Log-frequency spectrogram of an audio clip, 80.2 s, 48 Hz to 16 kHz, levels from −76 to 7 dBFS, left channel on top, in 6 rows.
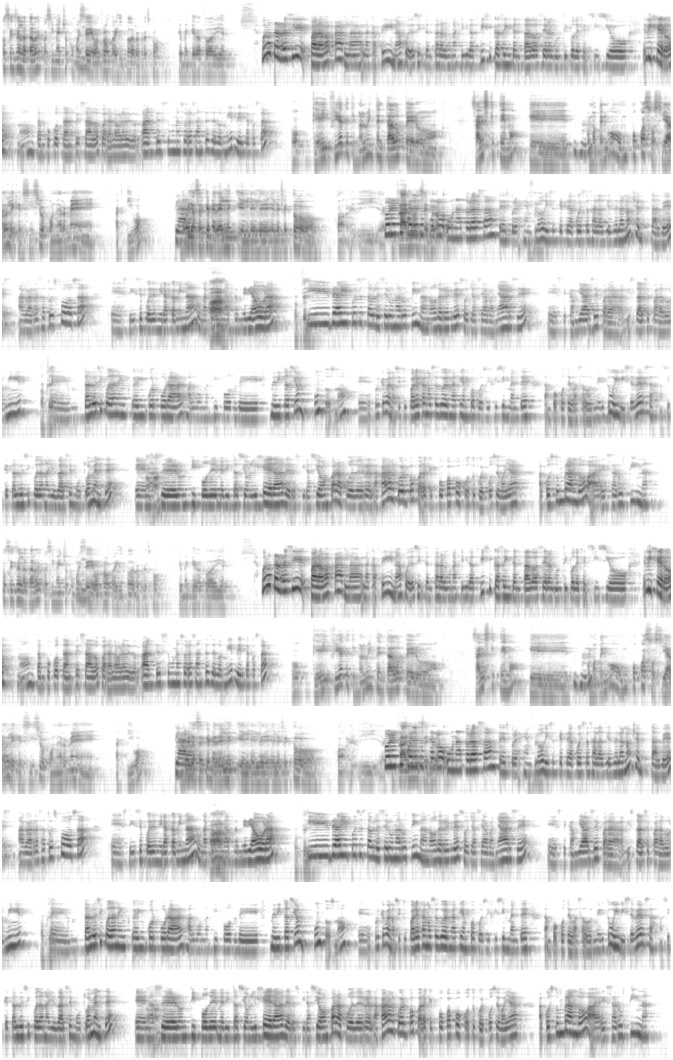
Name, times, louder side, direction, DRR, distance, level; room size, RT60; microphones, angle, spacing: voice 1, 0.0-3.1 3.5-4.4 4.8-5.1 19.2-19.3 19.6-22.1 22.8-24.7 25.1-28.6 29.3-29.6 30.3-33.1 33.5-34.4 34.7-35.5 37.4-37.6 44.3-44.6 46.1-46.3 54.4-54.6 69.8-70.1, left 4 dB, 75° left, 8 dB, 1.1 m, -32 dB
voice 2, 5.0-18.7 24.8-25.2 30.2-30.6 33.7-33.8 34.4-41.9 42.3-45.6 46.2-50.7 51.1-53.9 54.5-69.1 69.6-77.5 77.8-79.8, right 3 dB, 20° right, 7 dB, 0.3 m, -28 dB
15.0 x 6.4 x 4.1 m, 0.69 s
head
